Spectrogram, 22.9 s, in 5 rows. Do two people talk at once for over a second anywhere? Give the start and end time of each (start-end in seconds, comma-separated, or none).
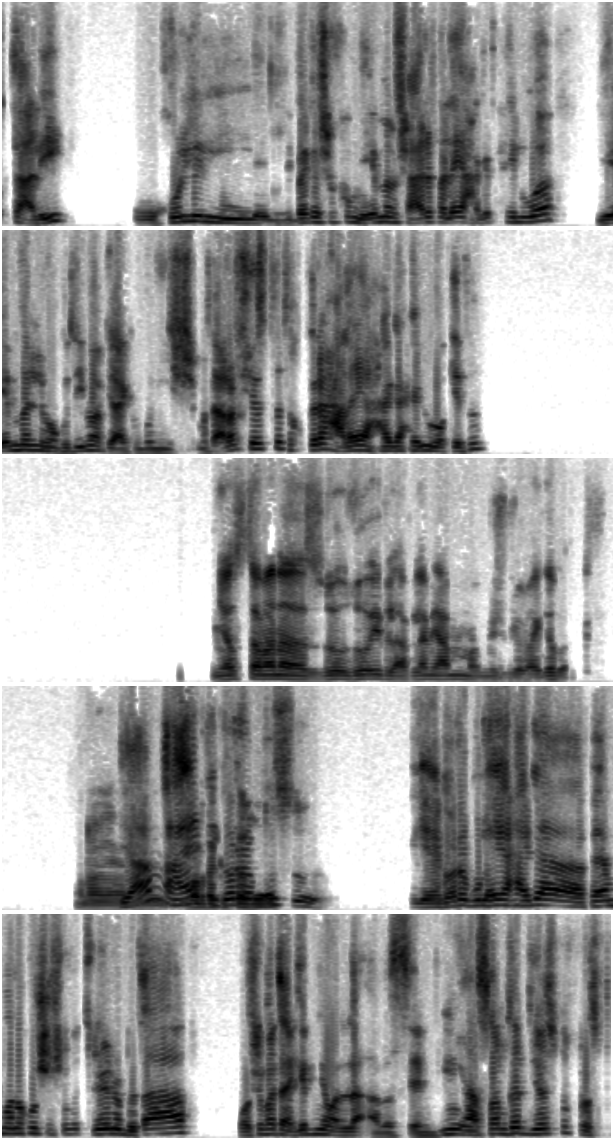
14.7-15.9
